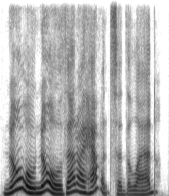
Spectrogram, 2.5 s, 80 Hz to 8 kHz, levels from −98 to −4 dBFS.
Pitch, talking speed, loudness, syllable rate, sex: 230 Hz, 190 wpm, -16 LUFS, 4.0 syllables/s, female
